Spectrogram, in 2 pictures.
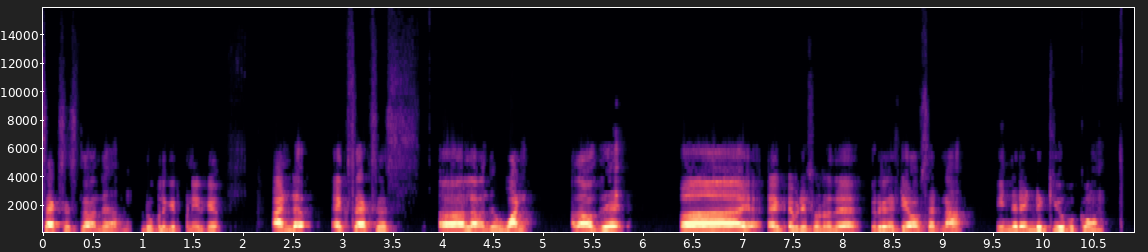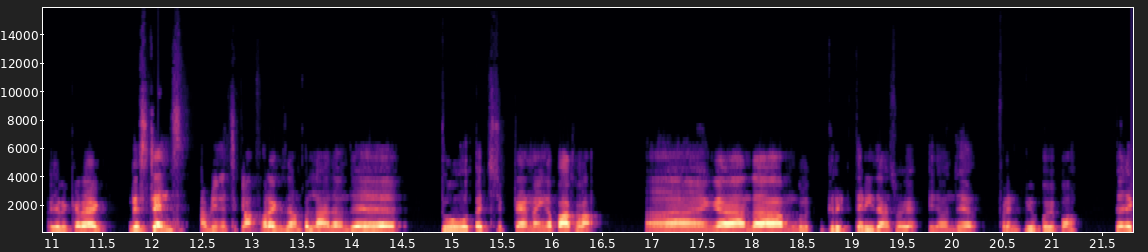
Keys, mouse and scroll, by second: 3.9 click, 13.5 click, 16.9 click, 20.1 KP_1.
